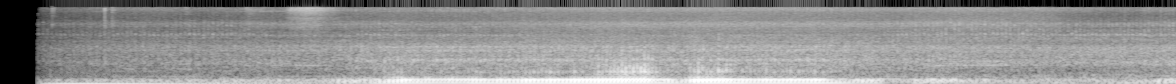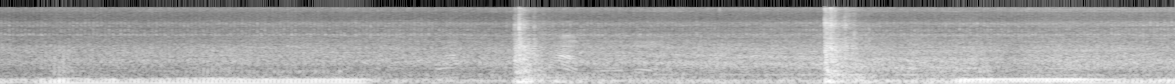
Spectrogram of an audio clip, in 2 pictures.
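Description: A truck engine rumbles and revs in bursts.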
